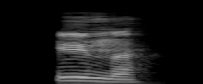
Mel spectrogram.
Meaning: first-person plural past historic of avoir
- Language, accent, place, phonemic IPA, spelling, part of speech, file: French, France, Lyon, /ym/, eûmes, verb, LL-Q150 (fra)-eûmes.wav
